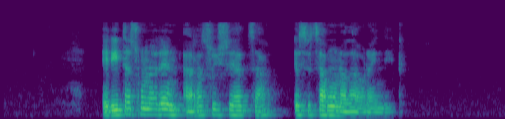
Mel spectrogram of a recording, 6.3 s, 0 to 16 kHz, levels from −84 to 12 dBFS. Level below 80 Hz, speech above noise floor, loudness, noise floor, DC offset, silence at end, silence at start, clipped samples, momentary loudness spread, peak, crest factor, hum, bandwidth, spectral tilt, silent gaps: -70 dBFS; 54 dB; -21 LUFS; -74 dBFS; under 0.1%; 1.3 s; 1.3 s; under 0.1%; 12 LU; -4 dBFS; 20 dB; none; 7.8 kHz; -5.5 dB/octave; none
